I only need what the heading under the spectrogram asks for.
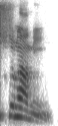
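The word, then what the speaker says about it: tsunami: तो सुनामी, लेकिन सुनामी शब्द का ही प्रयोग करते हैं, अतः अंग्रेजी शब्द में भी उच्चारण में, प्रोनंसिएशन में साइलेंट है, इसलिए यहाँ भी हम आप साइलेंट कह के उसे सुनामी कह सकते हैं।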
